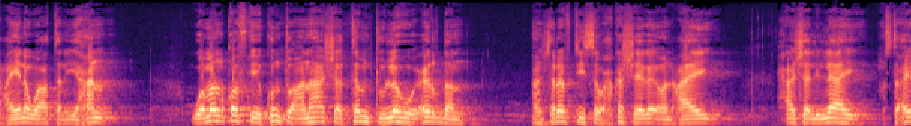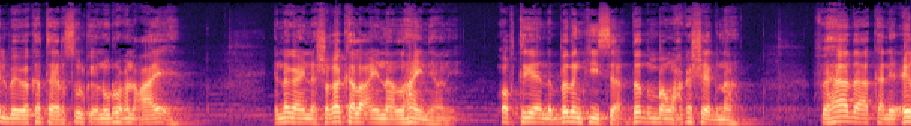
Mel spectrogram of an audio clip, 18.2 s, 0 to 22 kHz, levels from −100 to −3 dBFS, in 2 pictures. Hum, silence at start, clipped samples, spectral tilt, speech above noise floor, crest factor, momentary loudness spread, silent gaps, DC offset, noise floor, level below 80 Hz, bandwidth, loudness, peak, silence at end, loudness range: none; 0 s; under 0.1%; -5 dB/octave; 34 dB; 14 dB; 10 LU; none; under 0.1%; -48 dBFS; -52 dBFS; 19 kHz; -14 LUFS; 0 dBFS; 0 s; 2 LU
